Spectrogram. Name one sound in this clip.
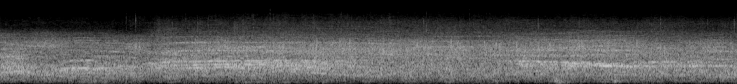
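A crowd chatters and murmurs throughout a large echoing gym.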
